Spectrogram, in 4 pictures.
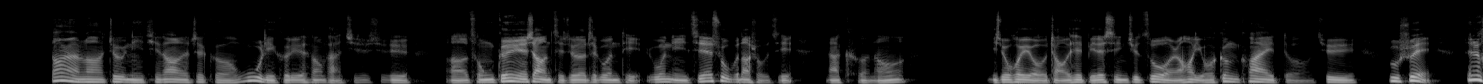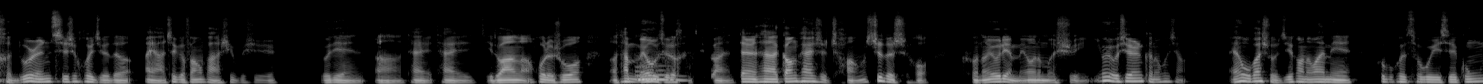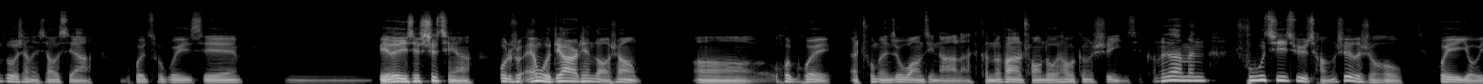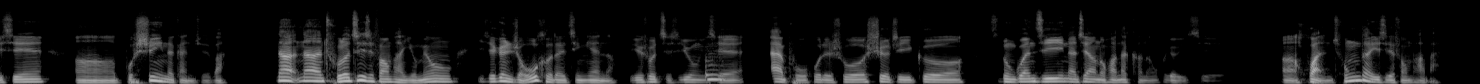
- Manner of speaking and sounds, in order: none
- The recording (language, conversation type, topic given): Chinese, podcast, 你平时怎么避免睡前被手机打扰？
